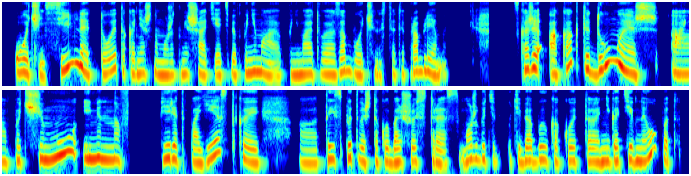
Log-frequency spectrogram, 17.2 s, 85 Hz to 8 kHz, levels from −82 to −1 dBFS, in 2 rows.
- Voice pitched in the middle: Yes, medium, 175 Hz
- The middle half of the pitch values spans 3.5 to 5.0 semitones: No, average, 3.1 semitones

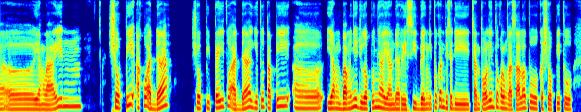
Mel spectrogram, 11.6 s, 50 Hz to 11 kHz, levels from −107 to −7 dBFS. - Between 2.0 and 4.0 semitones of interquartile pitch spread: No, average, 4.4 semitones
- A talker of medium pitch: Yes, medium, 165 Hz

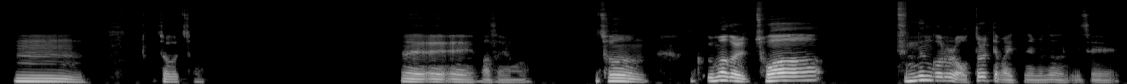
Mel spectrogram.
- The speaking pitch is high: No, low, 125 Hz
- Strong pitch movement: Yes, wide, 6.9 semitones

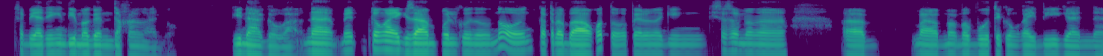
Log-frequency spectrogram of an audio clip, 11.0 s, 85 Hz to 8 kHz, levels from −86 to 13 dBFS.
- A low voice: Yes, low, 115 Hz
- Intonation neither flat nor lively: No, narrow, 2.0 semitones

